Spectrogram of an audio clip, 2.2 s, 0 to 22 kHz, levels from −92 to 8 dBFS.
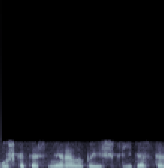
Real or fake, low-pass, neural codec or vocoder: fake; 3.6 kHz; autoencoder, 48 kHz, 128 numbers a frame, DAC-VAE, trained on Japanese speech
